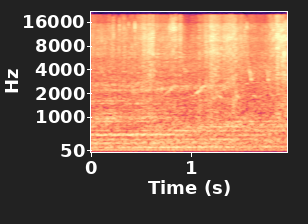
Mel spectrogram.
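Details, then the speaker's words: 1997 Ford Explorer Limited V8 2WD salvage rebuild: steady, even low rumble at idle with no knocks or misses. The V8 lopes along smoothly with a nice little rumble and sounds healthy. "Everything looks good. It's got a nice little rumble"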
